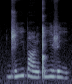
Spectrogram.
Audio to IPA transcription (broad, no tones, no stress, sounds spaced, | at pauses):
ɖ͡ʐ iː p ɑː ŋ ǃ iː ʐ i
